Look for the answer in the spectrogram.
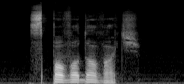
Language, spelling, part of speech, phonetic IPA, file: Polish, spowodować, verb, [ˌspɔvɔˈdɔvat͡ɕ], Pl-spowodować.ogg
